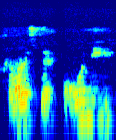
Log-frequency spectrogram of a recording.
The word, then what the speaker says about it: Persephone: Drew said Persephone is pronounced Persephone.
